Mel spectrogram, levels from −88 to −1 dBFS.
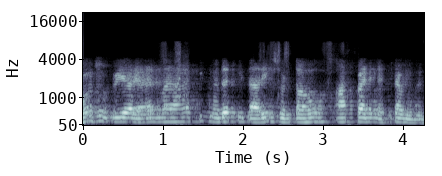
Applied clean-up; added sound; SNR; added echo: neural mask model DeepFilterNet 3.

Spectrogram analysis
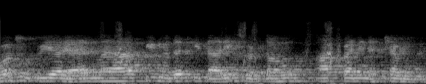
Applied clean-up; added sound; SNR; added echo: neural separator model SepFormer DNS4.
